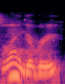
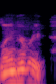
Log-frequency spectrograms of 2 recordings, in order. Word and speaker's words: lingerie: bed and lingerie and it's lingerie yeah it's spelt lingerie pronounce it lingerie um man my that's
